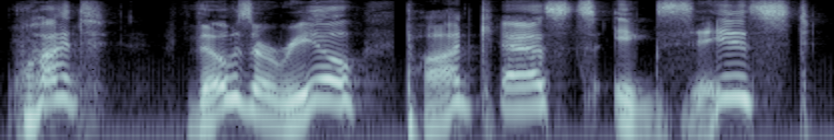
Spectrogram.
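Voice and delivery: high, slow fake astonishment; mock disbelief. Host mocks the commenter, gasping in mock disbelief. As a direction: play dumb about podcasts existing.

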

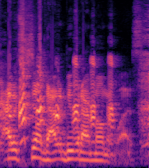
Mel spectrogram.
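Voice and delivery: ordinary delivery

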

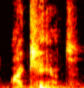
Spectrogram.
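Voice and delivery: whispered I can't. Acted. Praying sinner to God, whispered. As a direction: breathe it like a confession.

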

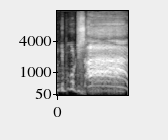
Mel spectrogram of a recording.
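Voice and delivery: hammed-up pain yell; pain cry. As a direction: howl as if hit. Acting out getting hit.

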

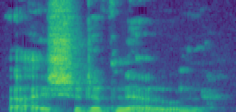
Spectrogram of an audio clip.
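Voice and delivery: high-pitched amused remark to oneself; a touch of a chuckle in it; amused muttering. A narrator's reading. Dumbledore amused by the cat, a lightly amused aside. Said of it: "He chuckled and muttered".

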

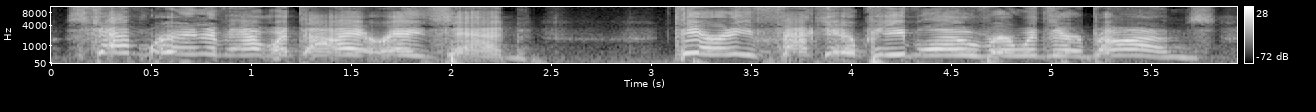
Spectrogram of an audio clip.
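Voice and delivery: very high, loud cat screech; high loud catlike meowing; shrieking cat voice. Acted. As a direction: yowl like a deranged cat doctor. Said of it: "why does your voice sound all fucked up".

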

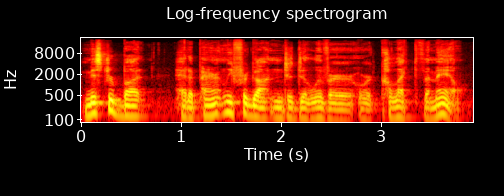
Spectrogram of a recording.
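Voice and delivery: ordinary delivery

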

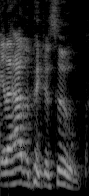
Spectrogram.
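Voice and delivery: ordinary talk, nothing marked

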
